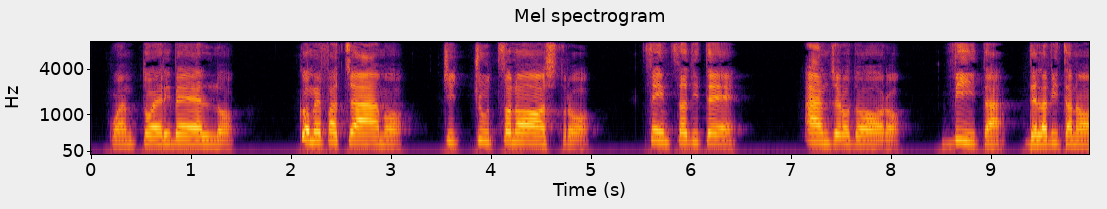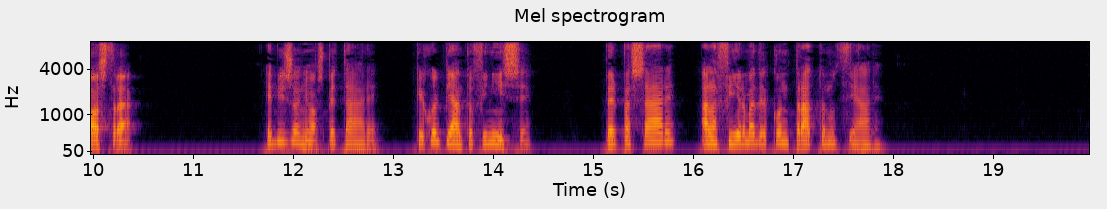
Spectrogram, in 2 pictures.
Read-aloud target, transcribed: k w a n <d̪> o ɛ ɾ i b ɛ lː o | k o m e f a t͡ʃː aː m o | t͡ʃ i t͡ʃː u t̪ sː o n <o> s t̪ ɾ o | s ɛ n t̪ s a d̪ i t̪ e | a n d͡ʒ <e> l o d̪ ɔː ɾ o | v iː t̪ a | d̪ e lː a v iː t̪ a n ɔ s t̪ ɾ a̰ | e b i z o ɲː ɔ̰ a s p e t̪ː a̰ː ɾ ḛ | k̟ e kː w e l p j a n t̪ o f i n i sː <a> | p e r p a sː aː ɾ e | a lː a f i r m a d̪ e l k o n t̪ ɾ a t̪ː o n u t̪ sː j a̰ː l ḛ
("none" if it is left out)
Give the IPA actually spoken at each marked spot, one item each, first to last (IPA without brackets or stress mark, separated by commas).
t̪, ɔ, e, e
